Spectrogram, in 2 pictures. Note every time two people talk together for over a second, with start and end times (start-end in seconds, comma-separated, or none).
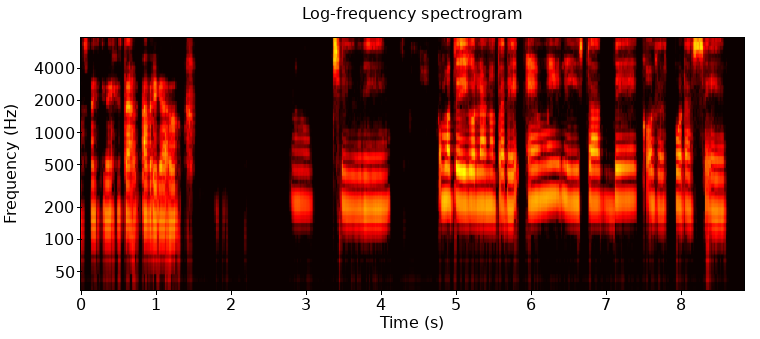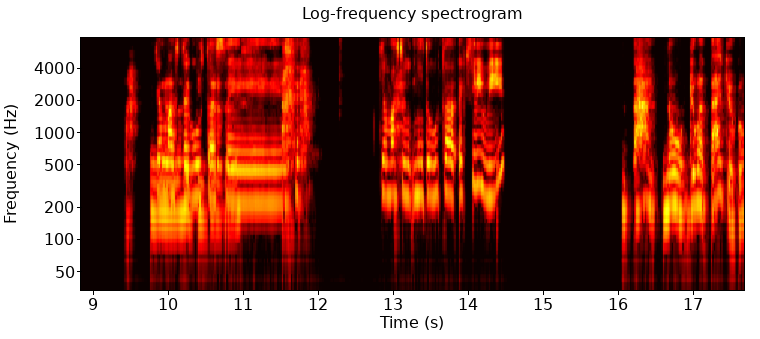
9.8-11.2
